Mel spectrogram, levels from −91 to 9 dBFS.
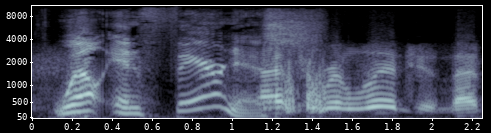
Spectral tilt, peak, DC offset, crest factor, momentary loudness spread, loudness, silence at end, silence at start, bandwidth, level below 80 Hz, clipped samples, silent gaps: -4 dB/octave; -4 dBFS; under 0.1%; 18 dB; 7 LU; -21 LUFS; 0 s; 0.1 s; 10.5 kHz; -54 dBFS; under 0.1%; none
